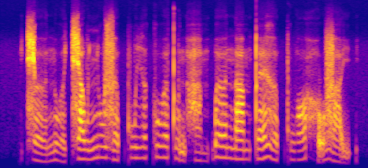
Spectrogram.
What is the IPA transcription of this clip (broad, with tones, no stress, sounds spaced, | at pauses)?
t͡ɕ əː˧˩ n u˧˩ ə̯ t͡ɕ a˧ w ɲ u˧ z ə˨˩ p̚ k w i˧ ə̯ k u˧ ə̯ t̪ ṵ˧˨ n h a̤˨˩ m ɓ əː˧ n a˧ m t̪ ɛ˨˦ ɣ ə˨˩ p̚ k w ɔ˨˦ h o̰˧˥ v a̰˧˨ j ʔ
